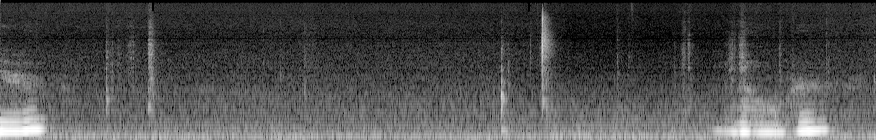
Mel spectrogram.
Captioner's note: scratching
